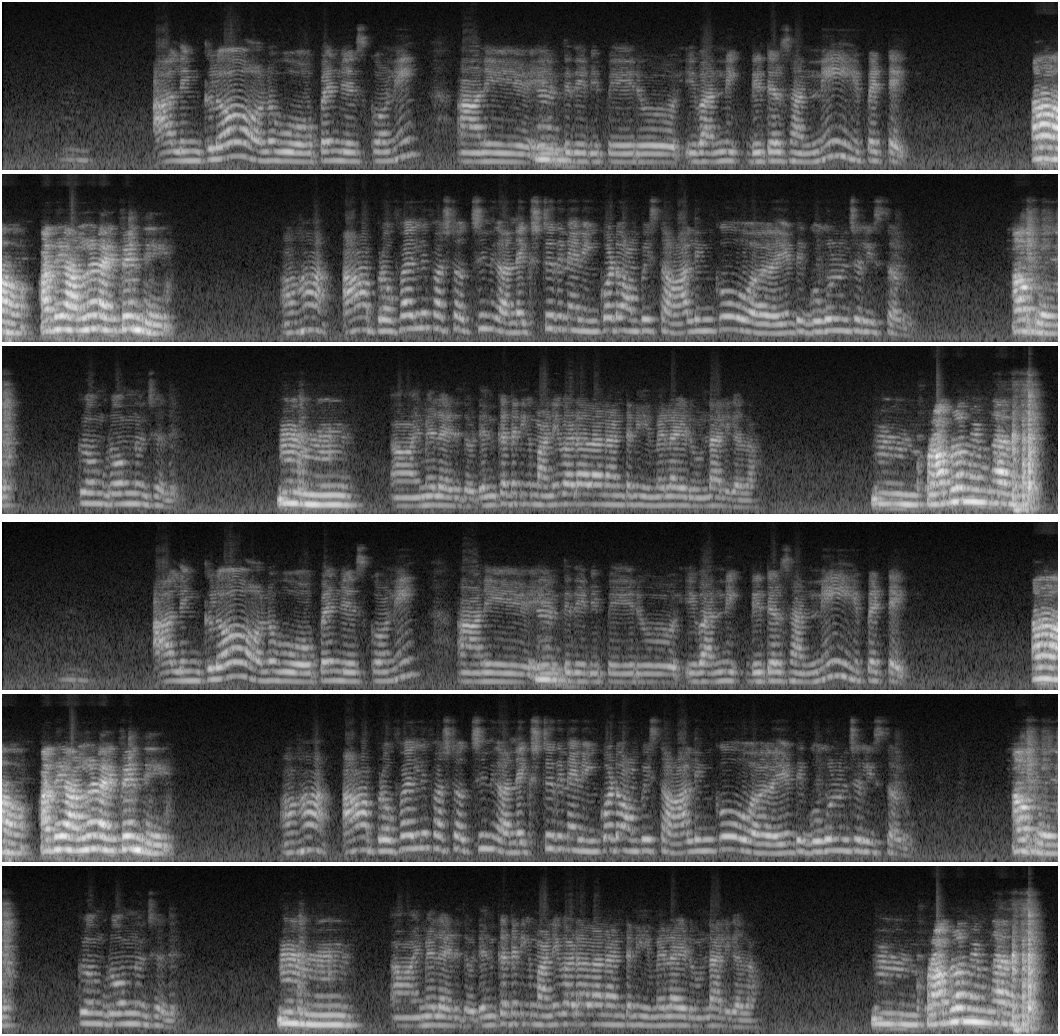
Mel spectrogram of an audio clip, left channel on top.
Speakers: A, on the right (about 35°); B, on the right (about 60°).
A: ఆ.
B: ఆ లింక్ లో నువ్వు ఓపెన్ చేసుకొని ఆ. అ
A: హ్మ్.
B: ఏంటిది నీ పేరు.. మీరు ఇవన్నీ డీటెయిల్స్ అన్ని పెట్టాయి.
A: ఆ అది అల్ రాడి అయిపోయింది.
B: ఆహా ఆ ప్రొఫైల్ది ఫస్ట్ వచ్చిందిగా నెక్స్ట్ ఇది నేను ఇంకోటి పంపిస్తా ఆ లింకు ఏంటి గూగుల్ నుంచి వెళ్ళి ఇస్తాడు.
A: ఓకే.
B: క్రోమ్. క్రోమ్ నుంచి వెళ్ళి
A: హ్మ్. హ్మ్.
B: ఆ మా. ఇమెల్ ఐడి తోటి ఎందుకంటే నీకు మనీ పడాలని అంటే నీ ఇమెల్ ఐడి ఉండాలి కదా.
A: హ్మ్ ప్రాబ్లమ్ ఏం కాదా అండి.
